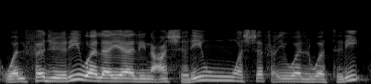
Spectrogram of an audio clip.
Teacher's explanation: هذه الراء كلها ترقق لأنها مكسورة سواء كانت متطرفة أو لا، أو غير متطرفة، كسرها مع التنوين أو بدون تنوين الراء المكسورة دائما ترقق.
